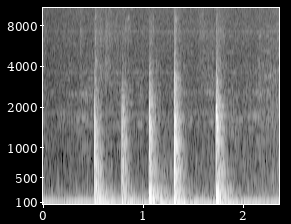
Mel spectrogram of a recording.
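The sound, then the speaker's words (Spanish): Knuckles rap on a black door five times in a quick, slightly uneven rhythm. The sharp knocks stand out over a low, steady hum. “Recorrieron el lugar, tocando y abriendo puertas. Todo iba bien hasta que Evelyn tocó una puerta color negro.”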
